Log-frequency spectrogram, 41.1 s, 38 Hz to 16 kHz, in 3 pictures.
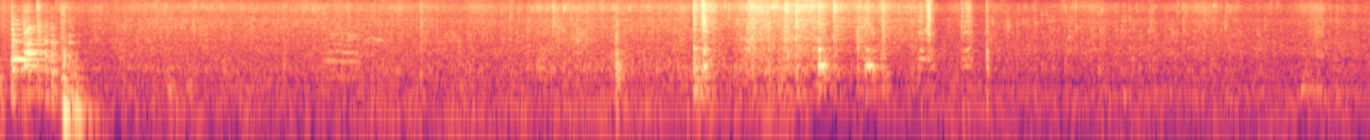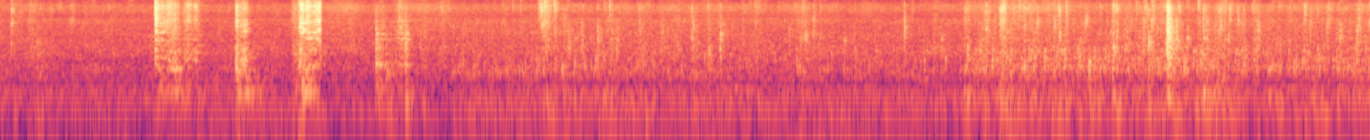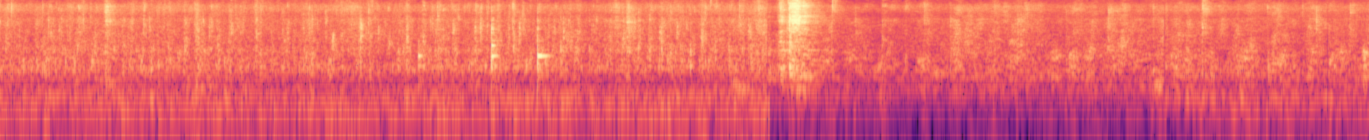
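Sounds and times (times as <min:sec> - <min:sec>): food sizzling: 0:00.0 - 0:36.0
metal utensil scraping a pan: 0:06.9 - 0:10.0, 0:15.2 - 0:17.9.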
